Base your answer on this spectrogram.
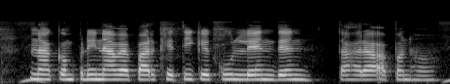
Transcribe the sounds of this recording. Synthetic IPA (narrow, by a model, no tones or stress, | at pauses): nakəmpninaʋɛːpaːɾkʰeːt̪ikekuːlːeːnd̪eːn | t̪əɦɾaə̰pənɦə̃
